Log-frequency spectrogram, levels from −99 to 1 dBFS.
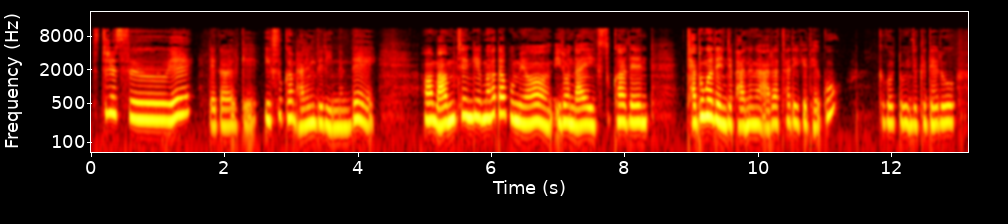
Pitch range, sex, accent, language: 205-260 Hz, female, native, Korean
